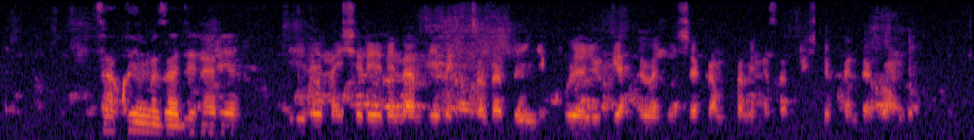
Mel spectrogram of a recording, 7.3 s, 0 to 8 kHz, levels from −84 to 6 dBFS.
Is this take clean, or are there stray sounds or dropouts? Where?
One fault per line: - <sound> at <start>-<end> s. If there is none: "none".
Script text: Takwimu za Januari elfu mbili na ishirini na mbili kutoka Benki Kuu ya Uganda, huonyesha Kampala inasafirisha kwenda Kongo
- dropout at 6.1-6.2 s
